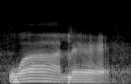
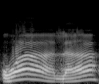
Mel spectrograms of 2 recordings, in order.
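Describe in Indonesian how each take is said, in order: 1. Vokal akhirnya condong ke bunyi e. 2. Vokal akhirnya adalah bunyi a terbuka.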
